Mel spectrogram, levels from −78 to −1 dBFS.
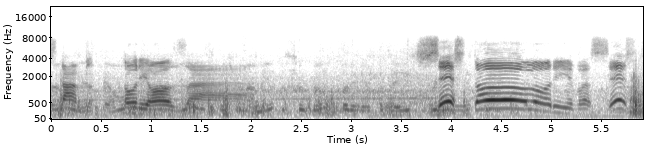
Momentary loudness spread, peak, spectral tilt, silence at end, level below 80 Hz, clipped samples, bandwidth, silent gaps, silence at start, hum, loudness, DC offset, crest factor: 19 LU; -10 dBFS; -4 dB/octave; 0 s; -64 dBFS; under 0.1%; 8.6 kHz; none; 0 s; none; -25 LUFS; under 0.1%; 16 dB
